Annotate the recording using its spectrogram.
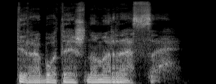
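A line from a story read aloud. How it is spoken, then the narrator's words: Angry whisper. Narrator (Russian): сердито прошептала Генри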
